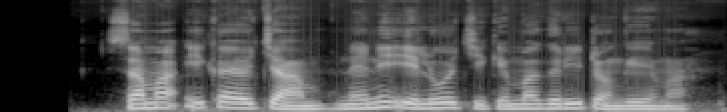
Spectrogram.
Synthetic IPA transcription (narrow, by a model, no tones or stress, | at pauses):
samaʔɪkajɔt͡ʃamnɛnɪʔɪlwot͡ʃikemaɡɾitɔŋɡɪma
